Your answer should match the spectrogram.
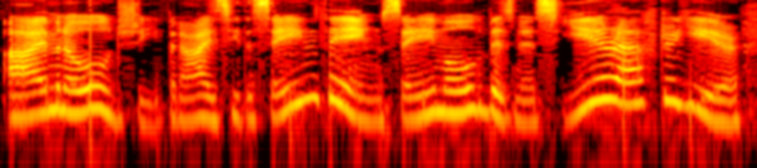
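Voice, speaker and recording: A woman's voice: a little high, lively intonation, slow pace, a bit bright, heavily acted. A woman voicing an old female sheep, blunt and gloomy, with a grim, matter-of-fact manner that turns snappish.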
